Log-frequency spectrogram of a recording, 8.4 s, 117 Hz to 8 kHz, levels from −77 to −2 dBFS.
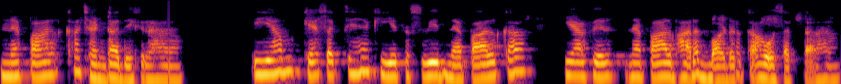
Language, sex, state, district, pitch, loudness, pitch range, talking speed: Hindi, female, Uttar Pradesh, Gorakhpur, 170 Hz, -16 LUFS, 160-185 Hz, 180 wpm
